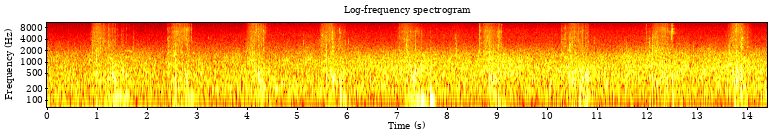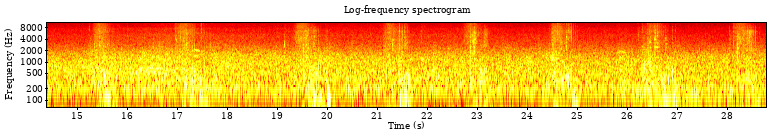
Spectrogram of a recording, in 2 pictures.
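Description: Footsteps crunch slowly and evenly in deep snow.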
